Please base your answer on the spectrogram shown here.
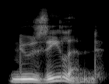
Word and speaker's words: New Zealand: Iceland, Greenland, New Zealand. Again, we're pronouncing them with the short sound, lind.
